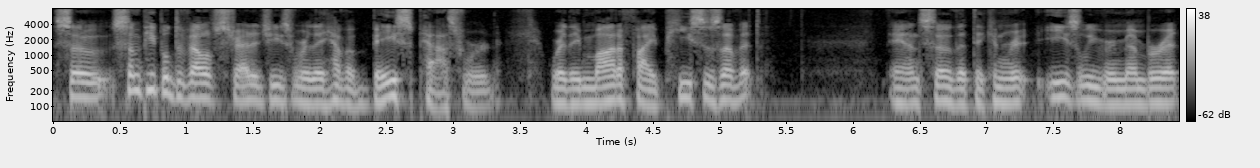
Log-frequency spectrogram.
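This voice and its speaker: This man has a plain, everyday voice at medium pitch, with ordinary pitch variation and a moderate pace, captured on a very clean recording with a silent background. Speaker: college professor, IT department chair. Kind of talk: interview. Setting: studio.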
